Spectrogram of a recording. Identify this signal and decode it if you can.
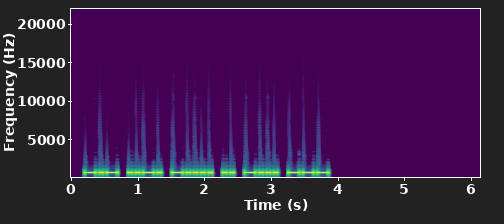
Morse code, heard as a keyed tone, about 22 wpm, 700 Hz. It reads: KF6IBO
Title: USA Call Signs - 6 Characters - Repeated 2x - 22wpm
